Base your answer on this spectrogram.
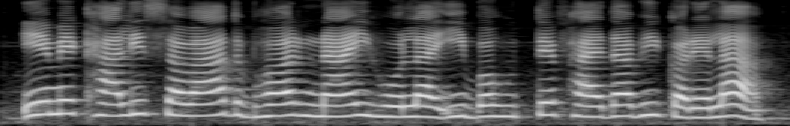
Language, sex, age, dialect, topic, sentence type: Bhojpuri, female, 18-24, Northern, agriculture, statement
